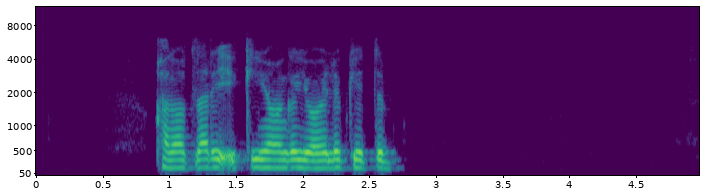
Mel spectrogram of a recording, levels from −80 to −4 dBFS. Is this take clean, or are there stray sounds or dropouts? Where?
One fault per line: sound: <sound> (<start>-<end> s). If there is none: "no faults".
no faults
